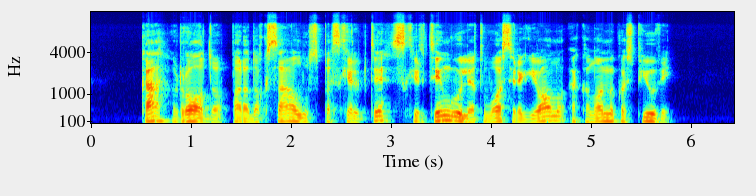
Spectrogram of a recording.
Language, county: Lithuanian, Šiauliai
